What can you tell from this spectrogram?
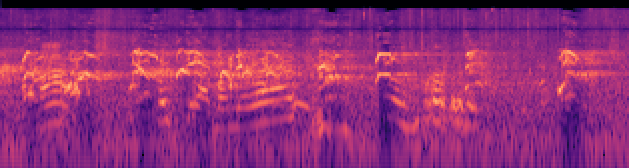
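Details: Several nine-month-old miniature schnauzers bark together in a park, a dense run of high, whiny yelps and bending, overlapping barks almost without pause, with human voices faintly underneath.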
